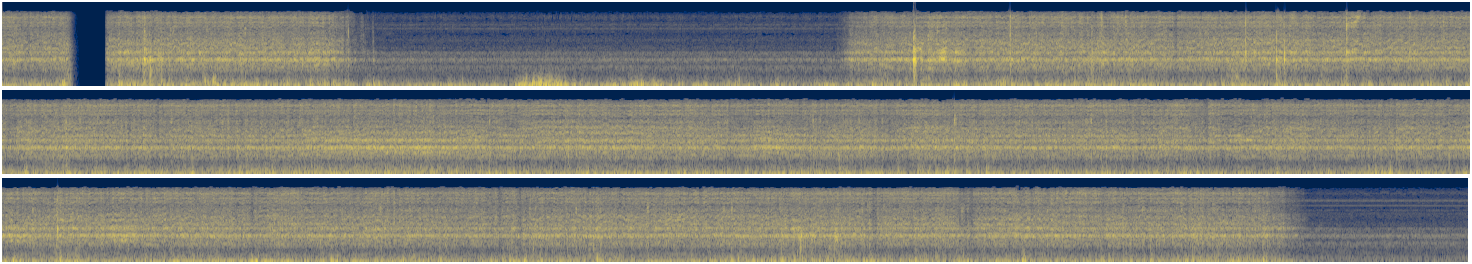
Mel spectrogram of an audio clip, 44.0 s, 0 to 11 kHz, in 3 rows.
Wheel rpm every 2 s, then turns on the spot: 160, 150, 0, 0, 80, 160, 170, 170, 160, 160, 160, 160, 160, 160, 160, 160, 160, 160, 160, 160, 160, 70.
none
